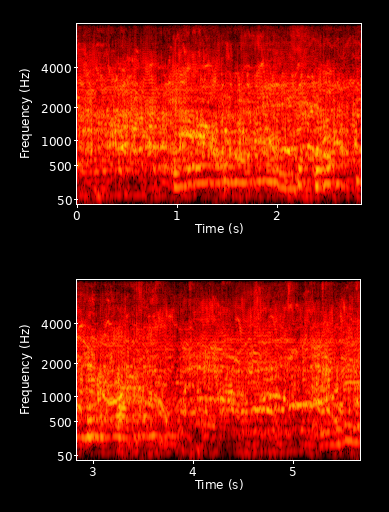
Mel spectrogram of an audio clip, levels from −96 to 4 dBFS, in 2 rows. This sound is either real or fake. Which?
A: fake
